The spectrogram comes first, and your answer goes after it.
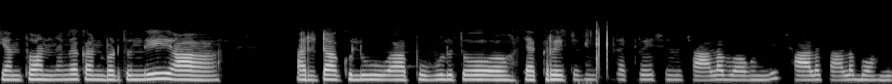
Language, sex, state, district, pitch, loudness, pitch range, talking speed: Telugu, female, Andhra Pradesh, Srikakulam, 220 Hz, -17 LUFS, 210-225 Hz, 80 wpm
